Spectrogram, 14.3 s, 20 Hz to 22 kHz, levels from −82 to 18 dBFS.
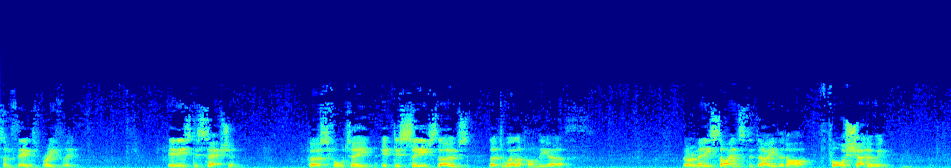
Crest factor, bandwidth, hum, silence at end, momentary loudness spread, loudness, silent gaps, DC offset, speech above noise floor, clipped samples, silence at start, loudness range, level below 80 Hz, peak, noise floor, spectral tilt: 18 dB; 11.5 kHz; none; 0.05 s; 13 LU; -21 LUFS; none; under 0.1%; 24 dB; under 0.1%; 0 s; 5 LU; -50 dBFS; -4 dBFS; -45 dBFS; -3.5 dB/octave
